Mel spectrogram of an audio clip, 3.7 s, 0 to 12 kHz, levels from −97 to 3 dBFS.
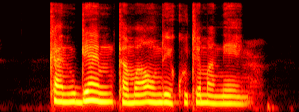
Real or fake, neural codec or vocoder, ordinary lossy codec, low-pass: fake; codec, 24 kHz, 1 kbps, SNAC; none; 10.8 kHz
